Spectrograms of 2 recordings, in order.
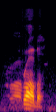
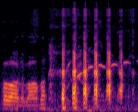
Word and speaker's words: Brahma: Brahma, I believe it's pronounced. Brahma. Not Brahma.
